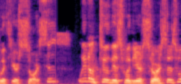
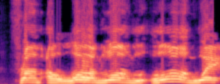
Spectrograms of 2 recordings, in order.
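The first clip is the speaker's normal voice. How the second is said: slow, exaggerated "long, long, long"; drawn-out storytelling; much slower than usual. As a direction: stretch every "long" out slowly. Storyteller stretching the traveler's long distance.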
